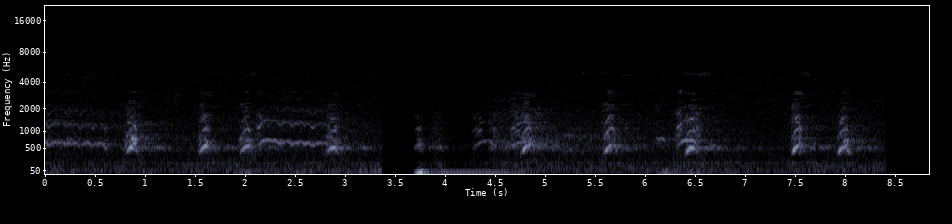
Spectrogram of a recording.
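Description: A dog barking over and over, about one bark a second, a few of the barks drawn out longer. The sound cuts out briefly a few seconds in.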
